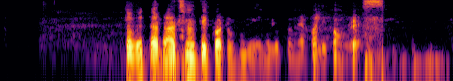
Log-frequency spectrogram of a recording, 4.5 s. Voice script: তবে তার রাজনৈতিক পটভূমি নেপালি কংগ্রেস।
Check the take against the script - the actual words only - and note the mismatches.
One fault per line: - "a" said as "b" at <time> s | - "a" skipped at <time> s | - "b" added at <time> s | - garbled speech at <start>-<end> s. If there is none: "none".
- "মূলত" added at 2.6 s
